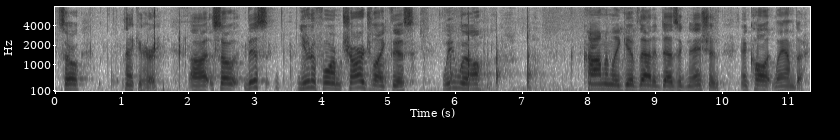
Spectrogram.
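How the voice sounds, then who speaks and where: A man in his sixties lectures on physics in a large university hall, wearing a lapel mic, joking and asking rhetorical questions as he walks to the chalkboard and points. His voice is fairly high and his pace slow, with long pauses. There's slight background noise.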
